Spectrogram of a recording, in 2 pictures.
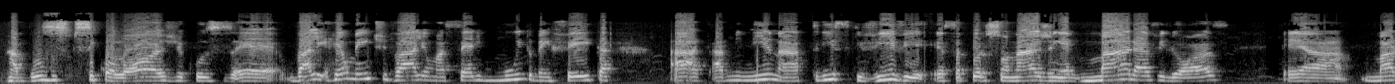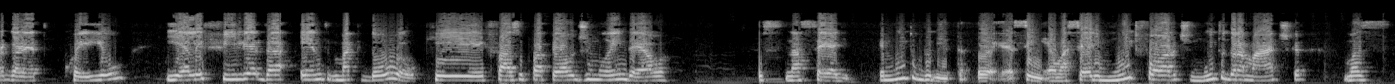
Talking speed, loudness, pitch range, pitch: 120 wpm, -15 LUFS, 175-220 Hz, 195 Hz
